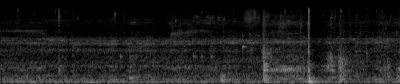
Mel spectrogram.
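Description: Water from a sink faucet running steadily into a sink, with a couple of sharp knocks about three seconds in.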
